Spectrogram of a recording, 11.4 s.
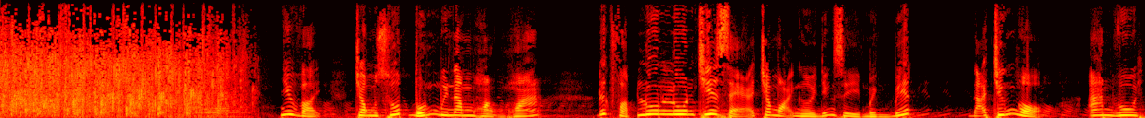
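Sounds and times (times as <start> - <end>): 
audience applause: 0.0 - 2.6
speech: 2.8 - 11.4.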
